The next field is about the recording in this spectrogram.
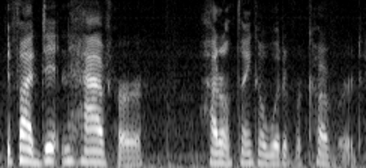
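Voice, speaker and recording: A woman's voice: lowish voice, fairly quick, a little hiss or hum, lightly acted. A woman voicing a guarded, blunt woman who left a company, wry and matter-of-fact, in a visual novel read-aloud. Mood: earnest. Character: guarded, blunt ex-employee turned community organiser, woman.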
